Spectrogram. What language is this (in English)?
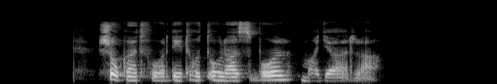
Hungarian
